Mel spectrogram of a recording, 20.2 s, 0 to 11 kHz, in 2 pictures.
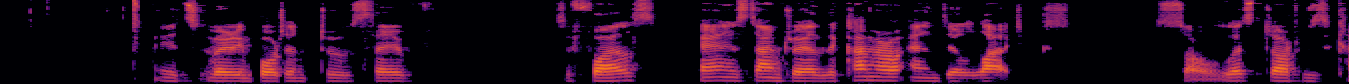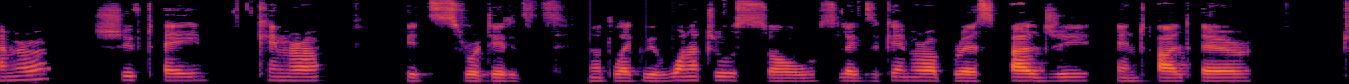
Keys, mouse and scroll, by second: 1.4-2.3 scroll up 3, 2.5 scroll down 1, 3.9-4.2 scroll down 2, 8.3 middle click, 9.0-9.4 scroll up 2, 9.8 middle click, 10.5 shift+a, 12.8-15.9 middle drag, 16.4 click, 17.7 alt+g, 18.8 alt+r, 19.4-19.8 scroll up 7, 19.8-20.2 middle drag.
